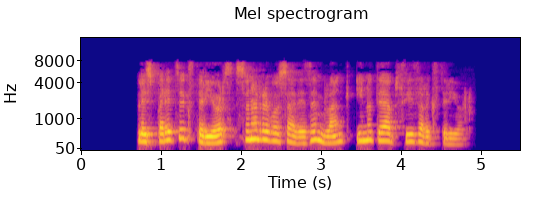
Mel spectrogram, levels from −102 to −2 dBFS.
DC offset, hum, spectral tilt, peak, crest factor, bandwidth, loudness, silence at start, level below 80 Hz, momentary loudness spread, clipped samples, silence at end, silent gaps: under 0.1%; none; -5.5 dB/octave; -2 dBFS; 16 dB; 8 kHz; -18 LUFS; 0.7 s; -62 dBFS; 9 LU; under 0.1%; 0.7 s; none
